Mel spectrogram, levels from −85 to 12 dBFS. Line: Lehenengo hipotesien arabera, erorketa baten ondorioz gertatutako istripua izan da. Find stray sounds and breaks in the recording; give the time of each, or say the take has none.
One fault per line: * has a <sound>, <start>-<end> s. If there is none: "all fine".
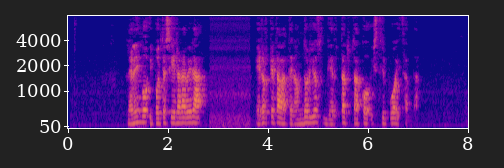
all fine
